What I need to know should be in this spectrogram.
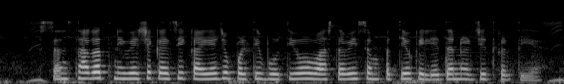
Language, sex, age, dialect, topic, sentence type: Hindi, female, 36-40, Hindustani Malvi Khadi Boli, banking, statement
